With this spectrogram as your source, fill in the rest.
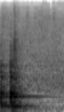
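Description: A vegetable base for a zander dish fries in a pan, giving a brief close sizzle with a quick stirring scrape near the start that settles into a steady low hiss.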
